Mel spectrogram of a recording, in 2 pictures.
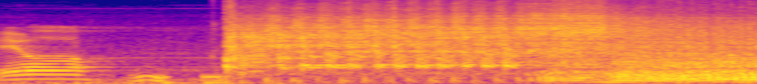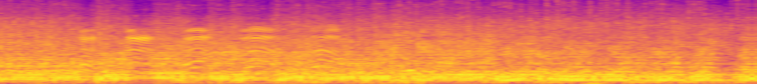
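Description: A BMW engine swapped into a Volkswagen cranks briefly, then fires and settles into a loud, steady, rough idle that runs to the end, with people talking faintly underneath.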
